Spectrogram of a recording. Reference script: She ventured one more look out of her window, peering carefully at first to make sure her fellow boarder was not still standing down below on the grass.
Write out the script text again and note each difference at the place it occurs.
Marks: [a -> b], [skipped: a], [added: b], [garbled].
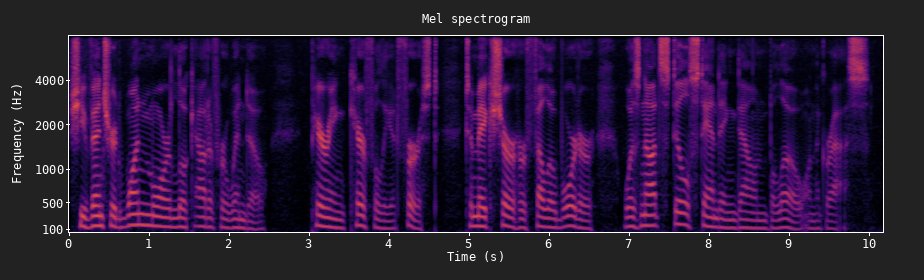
She ventured one more look out of her window, peering carefully at first to make sure her fellow boarder was not still standing down below on the grass.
